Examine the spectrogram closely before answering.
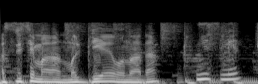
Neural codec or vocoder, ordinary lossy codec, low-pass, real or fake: none; none; 7.2 kHz; real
